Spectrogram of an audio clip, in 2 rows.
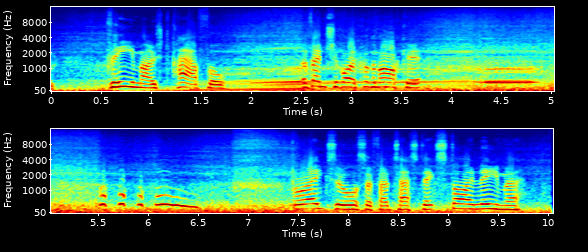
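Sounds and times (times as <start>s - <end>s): wordless voice sound: 0.0s - 4.6s
motorcycle engine rumble: 0.0s - 10.0s
wind noise while riding: 3.8s - 10.0s.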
